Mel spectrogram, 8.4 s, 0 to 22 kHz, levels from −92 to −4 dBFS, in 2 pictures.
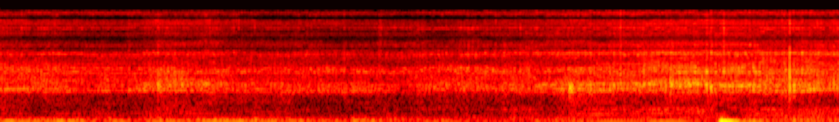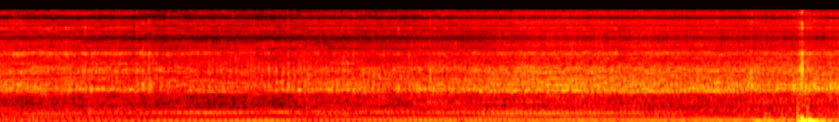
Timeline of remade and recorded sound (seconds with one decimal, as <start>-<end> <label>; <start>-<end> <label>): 0.0-6.5 remade; 6.5-8.4 recorded

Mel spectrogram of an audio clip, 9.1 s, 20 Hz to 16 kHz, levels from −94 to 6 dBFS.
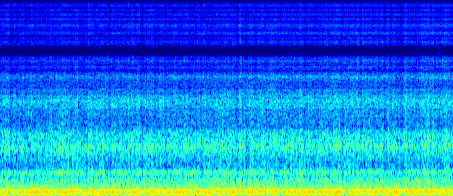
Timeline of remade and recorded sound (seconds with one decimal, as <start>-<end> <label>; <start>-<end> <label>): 0.0-5.1 remade; 5.1-9.1 recorded

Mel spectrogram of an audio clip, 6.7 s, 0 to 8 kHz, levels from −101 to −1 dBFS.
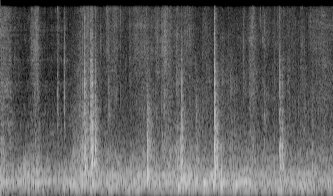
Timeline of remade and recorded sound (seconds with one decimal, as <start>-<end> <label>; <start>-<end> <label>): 0.0-1.4 remade; 1.4-6.7 recorded

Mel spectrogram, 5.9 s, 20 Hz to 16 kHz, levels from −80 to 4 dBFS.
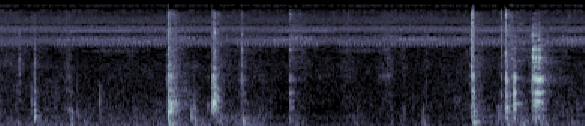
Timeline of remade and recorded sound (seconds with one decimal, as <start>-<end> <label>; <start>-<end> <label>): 0.0-5.9 recorded

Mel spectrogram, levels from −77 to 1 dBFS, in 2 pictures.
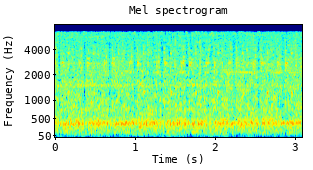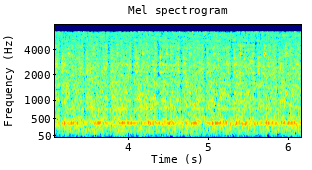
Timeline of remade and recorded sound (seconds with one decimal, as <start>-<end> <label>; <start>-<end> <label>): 0.0-1.2 recorded; 1.2-2.0 remade; 2.0-4.1 recorded; 4.1-4.6 remade; 4.6-5.2 recorded; 5.2-5.8 remade; 5.8-6.2 recorded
